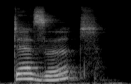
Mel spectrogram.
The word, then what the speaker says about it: desert: is the difference but if you listen carefully desert dessert the pronunciation is also quite different first of all what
